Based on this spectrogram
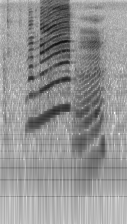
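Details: Talking pet Indian ringneck parakeet with its owner: a loud, drawn-out, slightly rising nasal utterance, followed by a shorter lower phrase that rises again at its end, in a quiet room.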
